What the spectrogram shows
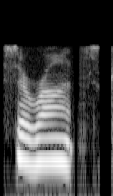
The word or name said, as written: Saransk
